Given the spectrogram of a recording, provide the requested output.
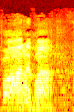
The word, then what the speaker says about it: Bonnema: Tonight, Leah, who I always want to mispronounce her last name, but it's Bonema. But it's Bonema. – Leah like Bonnaroo.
